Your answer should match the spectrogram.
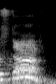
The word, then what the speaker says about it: stump: me stomp stomp yeah do you hear the pressure and also do you see her move her head when she did that cuz she's putting that pressure okay H your turn for stump St good nice job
